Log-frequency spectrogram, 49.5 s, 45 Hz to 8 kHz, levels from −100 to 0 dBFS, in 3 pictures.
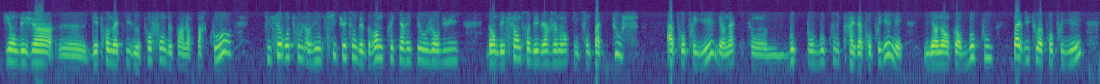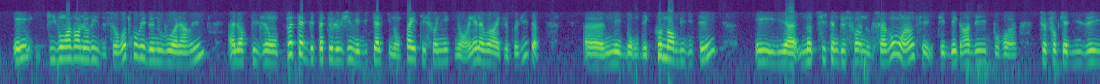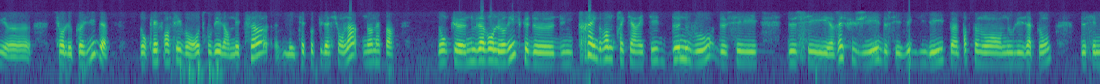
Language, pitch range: French, 160-210 Hz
